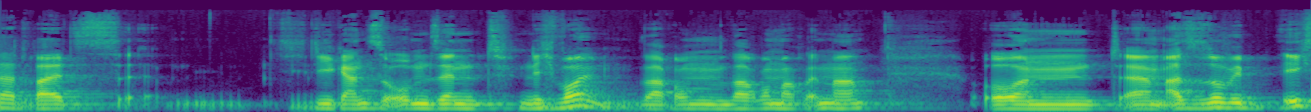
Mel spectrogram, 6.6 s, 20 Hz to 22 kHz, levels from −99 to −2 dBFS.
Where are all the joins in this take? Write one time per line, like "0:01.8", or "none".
none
